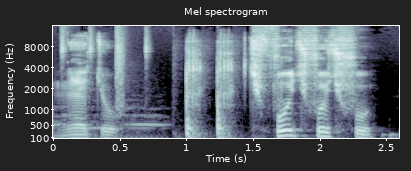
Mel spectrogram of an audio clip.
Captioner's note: knock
